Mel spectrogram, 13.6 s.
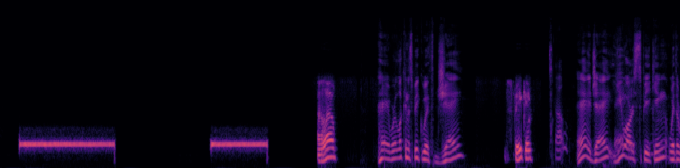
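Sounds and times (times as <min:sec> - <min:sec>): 
telephone ringback tone: 0:00.4 - 0:02.3, 0:04.2 - 0:05.4
speech: 0:08.0 - 0:09.4, 0:10.3 - 0:13.5.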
